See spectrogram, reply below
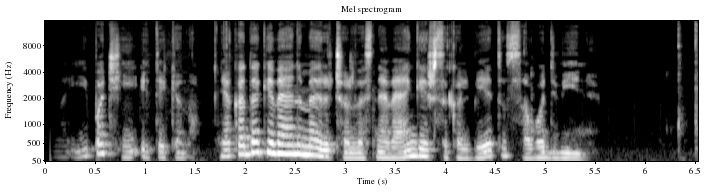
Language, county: Lithuanian, Kaunas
